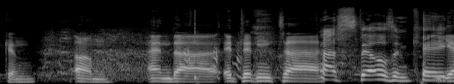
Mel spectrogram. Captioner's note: laughter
